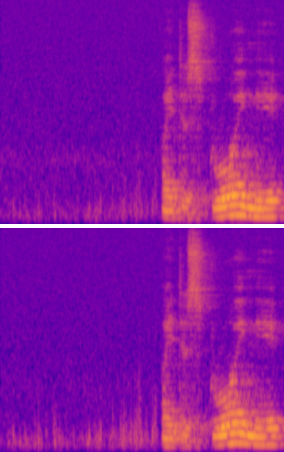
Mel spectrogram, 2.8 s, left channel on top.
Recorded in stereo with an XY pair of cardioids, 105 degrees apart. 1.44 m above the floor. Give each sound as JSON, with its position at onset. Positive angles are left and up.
{"t": 1.6, "sound": "a man speaking", "azimuth_deg": -20, "distance_m": 2.5}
